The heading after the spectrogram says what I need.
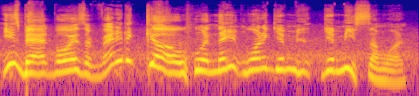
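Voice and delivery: high, loud, showy bragging; swaggering, excited buddy voice; cocky boast. Acted. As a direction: brag about your muscles with gusto. Redline boasting, flexing his biceps.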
